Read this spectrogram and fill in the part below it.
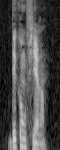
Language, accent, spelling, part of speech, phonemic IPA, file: French, France, déconfire, verb, /de.kɔ̃.fiʁ/, LL-Q150 (fra)-déconfire.wav
- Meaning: 1. to destroy, annihilate 2. to discombobulate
